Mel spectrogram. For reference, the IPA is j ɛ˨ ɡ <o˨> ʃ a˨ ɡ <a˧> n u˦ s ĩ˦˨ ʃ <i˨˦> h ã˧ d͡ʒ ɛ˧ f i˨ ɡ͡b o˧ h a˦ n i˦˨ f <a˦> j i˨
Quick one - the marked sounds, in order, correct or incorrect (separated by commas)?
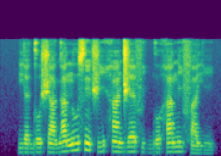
correct, correct, correct, incorrect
